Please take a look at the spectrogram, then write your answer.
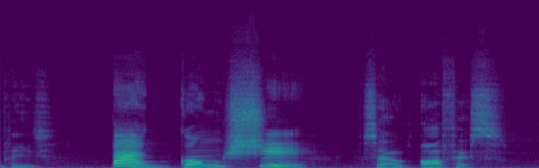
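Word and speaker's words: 办公室: So again, the pronunciation, please. 办公室。 So office. 办公室。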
